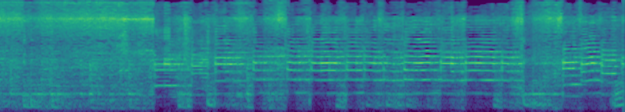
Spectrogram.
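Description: Indian temple ritual music: long held melodic notes over a run of quick drum strokes, with a brief break about one and a half seconds in.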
